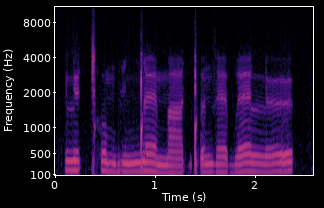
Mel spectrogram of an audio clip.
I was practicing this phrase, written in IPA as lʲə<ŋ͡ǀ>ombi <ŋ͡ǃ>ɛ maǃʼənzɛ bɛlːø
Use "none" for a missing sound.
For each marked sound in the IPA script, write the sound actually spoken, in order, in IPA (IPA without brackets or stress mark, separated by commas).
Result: ǀʰ, ŋ͡ǃ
